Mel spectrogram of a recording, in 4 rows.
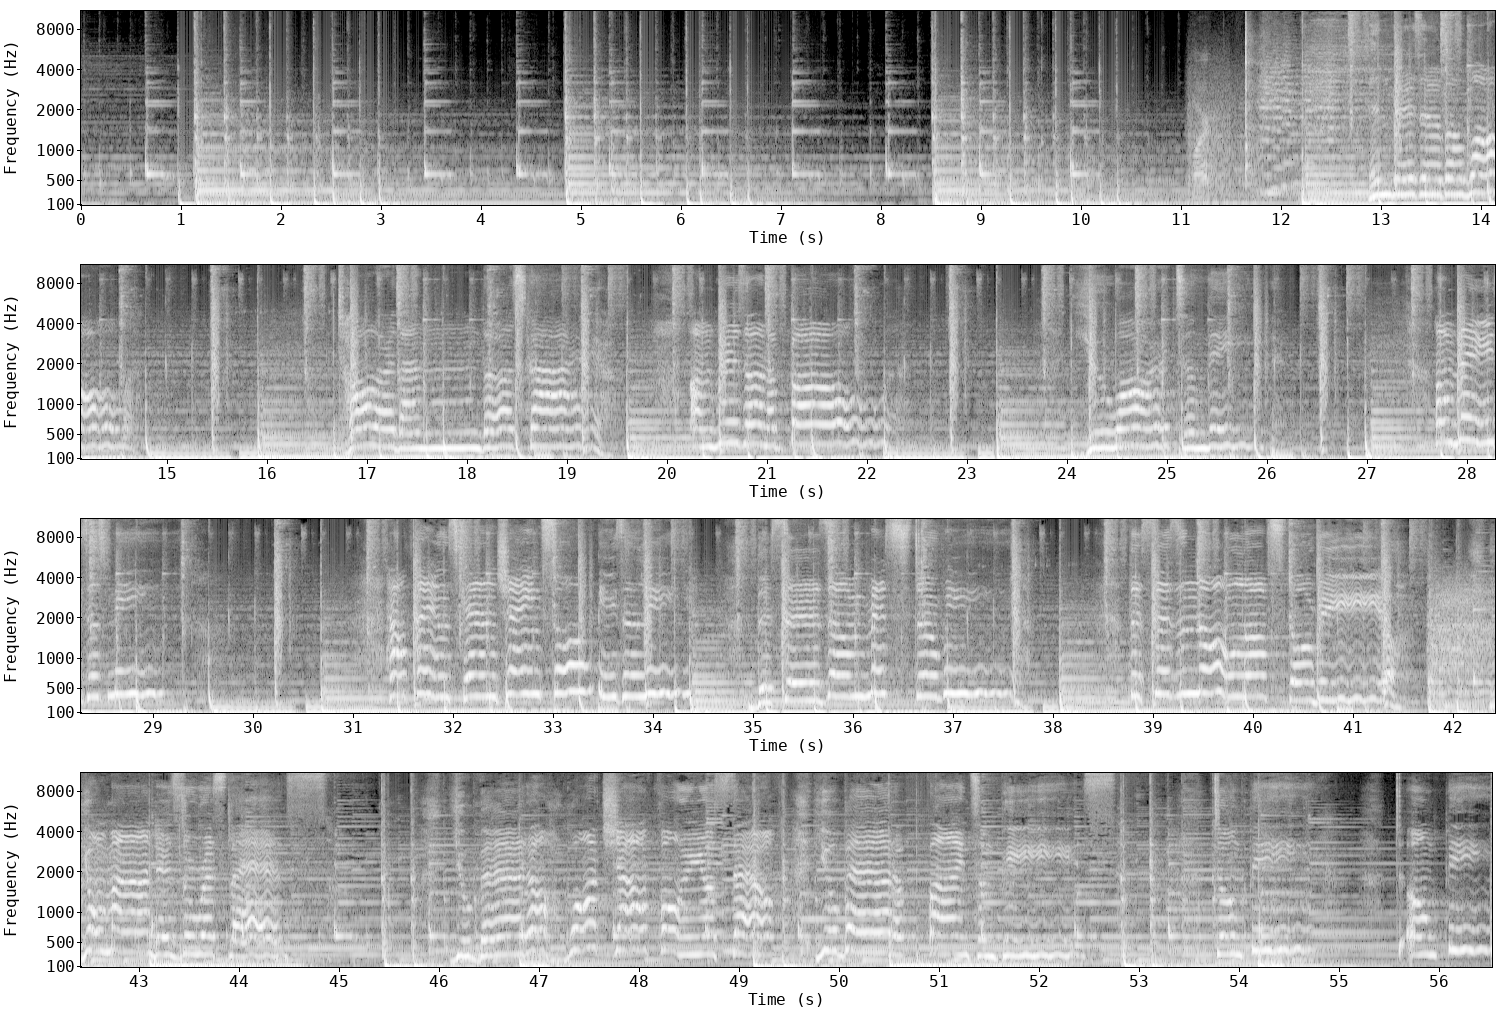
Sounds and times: Music: 0:00.0 - 0:56.5.

